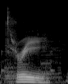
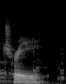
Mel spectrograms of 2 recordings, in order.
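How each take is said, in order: First: The word starts with a soft 'th' sound. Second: The word starts with a hard 't' sound. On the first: "I have gotten used to saying three" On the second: "instead of tree"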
